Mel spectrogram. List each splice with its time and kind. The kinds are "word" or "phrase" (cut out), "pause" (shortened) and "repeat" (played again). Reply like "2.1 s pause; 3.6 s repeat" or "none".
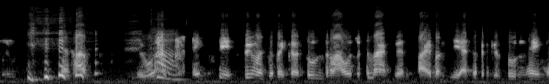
none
